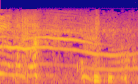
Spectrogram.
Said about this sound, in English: that cat scared me. I guess you scared him, too. Look at him run.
